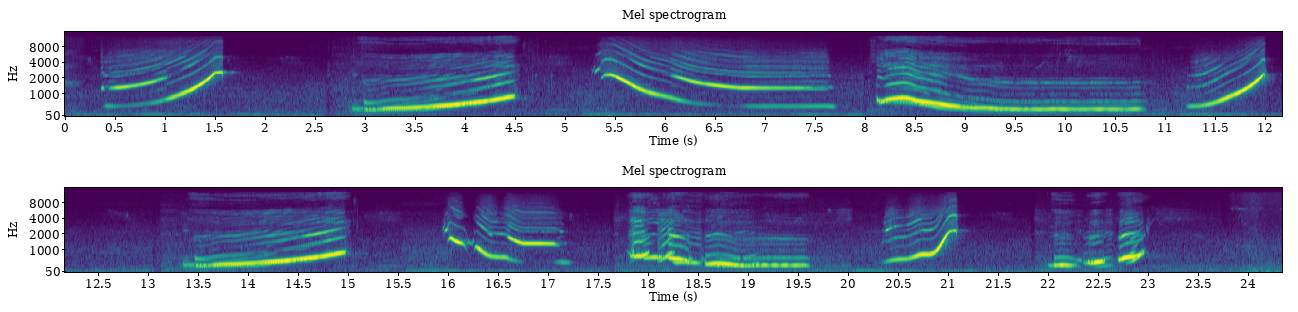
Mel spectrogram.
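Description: Slide whistle glides answered by voices copying them: about five rounds of a whistle swoop followed by a lower vocal swoop in the same direction, rising or falling in turn, with short pauses between.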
